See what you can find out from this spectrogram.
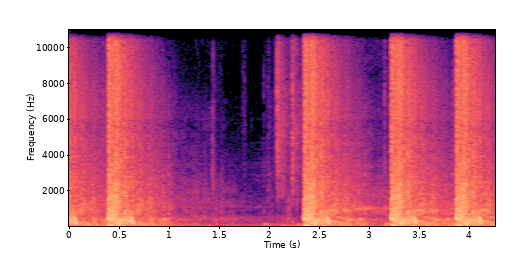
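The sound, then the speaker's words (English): Shotgun blasts from a video game as the player fires at zombies: four loud, sharp booms with short gaps, separated by quieter game ambience. “I switched to shotgun piece number two. Yeah, this is a shotgun.”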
